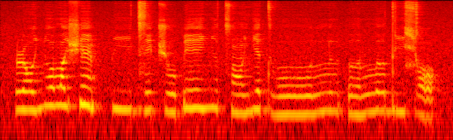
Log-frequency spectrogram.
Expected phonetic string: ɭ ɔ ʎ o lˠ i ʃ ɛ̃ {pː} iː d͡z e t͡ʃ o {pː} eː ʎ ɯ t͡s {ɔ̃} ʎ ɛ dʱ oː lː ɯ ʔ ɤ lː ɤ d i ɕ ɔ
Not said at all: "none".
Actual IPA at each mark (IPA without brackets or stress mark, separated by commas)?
pː, ɓ, ɔ̃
